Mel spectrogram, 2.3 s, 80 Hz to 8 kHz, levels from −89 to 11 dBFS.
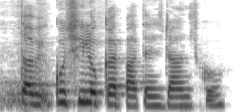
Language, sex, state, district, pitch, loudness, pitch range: Hindi, female, Uttar Pradesh, Gorakhpur, 220 Hz, -15 LUFS, 195-250 Hz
